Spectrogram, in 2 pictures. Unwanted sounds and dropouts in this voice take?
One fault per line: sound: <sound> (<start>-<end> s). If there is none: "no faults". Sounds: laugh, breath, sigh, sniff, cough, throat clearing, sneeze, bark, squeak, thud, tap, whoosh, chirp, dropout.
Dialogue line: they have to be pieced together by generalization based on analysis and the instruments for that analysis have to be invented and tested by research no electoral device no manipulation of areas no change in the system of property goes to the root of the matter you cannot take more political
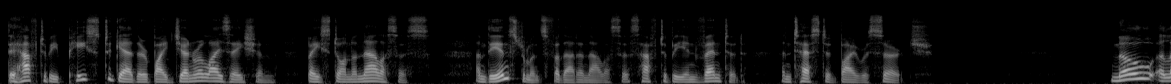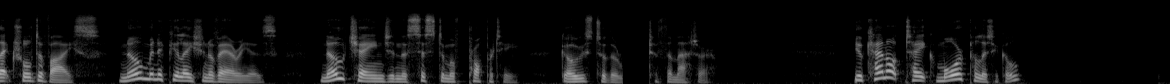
no faults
